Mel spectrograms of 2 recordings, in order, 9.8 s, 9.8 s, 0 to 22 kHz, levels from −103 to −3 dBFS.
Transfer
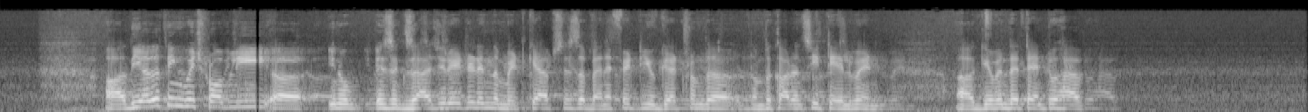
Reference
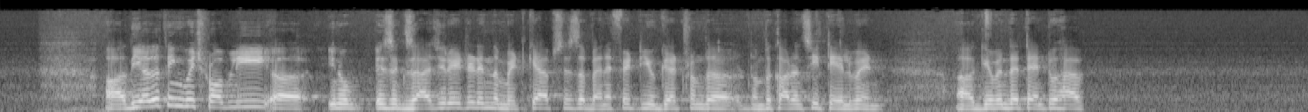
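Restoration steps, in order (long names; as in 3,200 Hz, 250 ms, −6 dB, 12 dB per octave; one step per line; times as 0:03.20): repair the gap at 0:01.92, 24 ms
echo removal 266 ms −16 dB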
